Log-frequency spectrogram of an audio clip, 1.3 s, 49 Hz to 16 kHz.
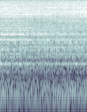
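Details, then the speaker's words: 2006 Honda Element at idle, noise when idling or turning the wheel: loud, steady droning buzz with a fixed hum; power steering pump drawing air past worn o-rings, noise remained after a new pump and was fixed by replacing the o-rings. "well there's o-rings here and here and those o-rings let in air if you look inside here but that loud noise is all taken away"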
